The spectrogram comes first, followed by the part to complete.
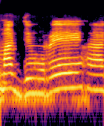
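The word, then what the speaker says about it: مجراها: waraha wamur wamur kemudian Ma jereha di sini bacaan imalah ya jadi bacaan yang apa dibacanya tidak sesuai seperti biasanya gitu namanya bacaan khusus ya Imal jadi ini dimiringkan majereha reha gitu kemudian tadi bis e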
